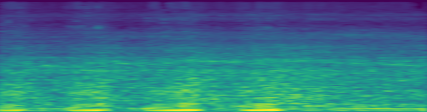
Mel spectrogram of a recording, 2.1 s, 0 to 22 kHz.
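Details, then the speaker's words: Wolf EX-150 scooter, GY6 157QMJ 150cc four-stroke, new spark plug fitted and idle raised: barely ticks over with slow, uneven low pulses sagging toward stalling, then dies. "Oh, here we go. I turned the idle up a bit. It sounds a bit low still. It's a bit low."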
